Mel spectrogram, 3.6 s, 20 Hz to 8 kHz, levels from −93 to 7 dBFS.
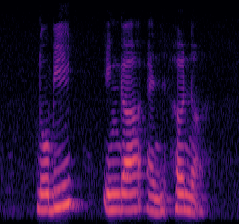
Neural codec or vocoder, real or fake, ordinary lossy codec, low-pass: none; real; none; none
